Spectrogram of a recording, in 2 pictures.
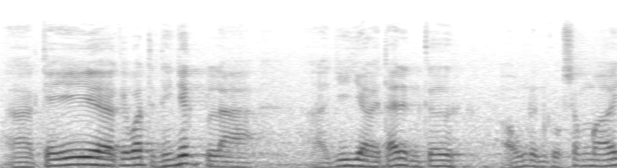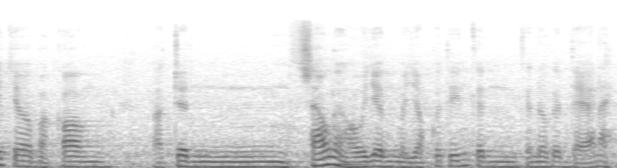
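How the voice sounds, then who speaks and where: A middle-aged man explaining a city project in a formal interview, measured and full of "ờ" pauses. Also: mid-range voice, fairly even intonation, noisy background. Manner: measured, explanatory, frequent "ờ" fillers. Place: studio office set with photo wall. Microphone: lapel mic.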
